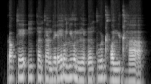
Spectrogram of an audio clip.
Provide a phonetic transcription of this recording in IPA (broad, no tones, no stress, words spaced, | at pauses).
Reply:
ɽɔke ʔi kũkɛ̃beɽe ɾulʲo nʲɛ̃ʔũku ɖʱɔnʲuɖʱã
